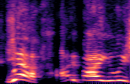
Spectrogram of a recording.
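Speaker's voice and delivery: high mock voice; mock Magnum. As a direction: toss it back up high in disbelief. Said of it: "he was like".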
